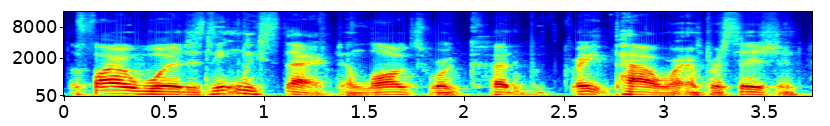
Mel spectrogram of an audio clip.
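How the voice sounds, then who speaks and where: A man's voice: lowish voice, lively intonation, fairly quick, a little mellow, breathy edge. A man doing casual live gameplay commentary as a streamer, informal and profane, sometimes reading on-screen text aloud. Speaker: game streamer. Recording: game music behind the voice.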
